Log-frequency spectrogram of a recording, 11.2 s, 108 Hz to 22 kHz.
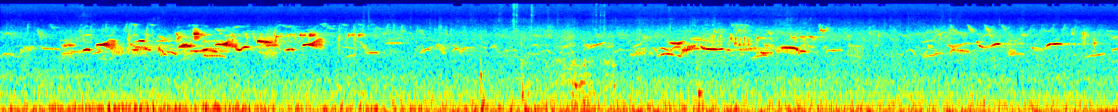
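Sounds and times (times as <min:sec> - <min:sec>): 
morning chorus of starlings chattering and whistling: 0:00.2 - 0:11.1.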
